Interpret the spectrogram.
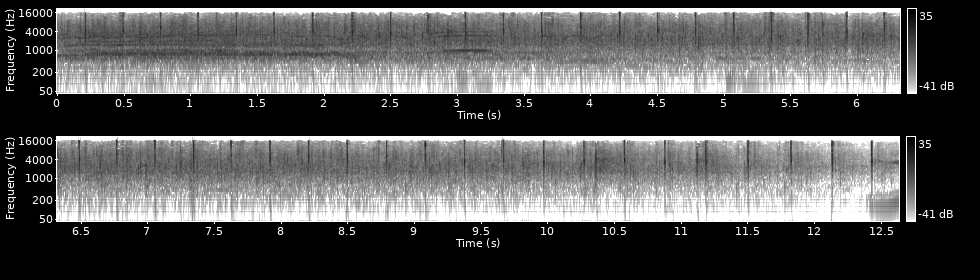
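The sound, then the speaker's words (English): A large audience bursts into loud, sustained applause in appreciation of mothers, on a count of three, with a few voices shouting over it early on, then the clapping gradually thins out to scattered individual claps at the end. “On the count of three, I want you to, if you want to give a rousing applause, if you want to shout out, I want the moms who are here and online to hear our appreciation right now on the count of three.”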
